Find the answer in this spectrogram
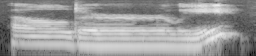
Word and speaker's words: elderly: for the word elderly elderly so that has first syllable stress um a tight er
